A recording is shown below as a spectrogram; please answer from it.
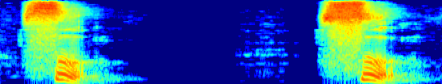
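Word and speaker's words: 四: So for this SI fourth tone we read it as S S. So remember the letter I is not read as E here.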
